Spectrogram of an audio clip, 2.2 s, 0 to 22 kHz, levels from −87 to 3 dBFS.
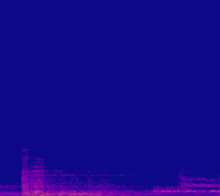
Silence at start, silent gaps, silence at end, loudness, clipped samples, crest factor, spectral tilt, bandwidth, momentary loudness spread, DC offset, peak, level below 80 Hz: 0 s; none; 0 s; -56 LUFS; under 0.1%; 16 dB; -8 dB/octave; 16 kHz; 11 LU; under 0.1%; -38 dBFS; -74 dBFS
